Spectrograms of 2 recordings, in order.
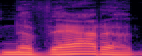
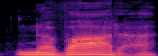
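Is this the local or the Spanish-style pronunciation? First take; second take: local; Spanish. First: It is said the local, non-Spanish way. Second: It is said the Spanish-style way. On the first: The speaker calls it right. "residents pronounce it different from those who speak Spanish" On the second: The speaker calls it wrong. "not Nevada"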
